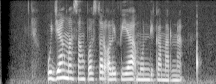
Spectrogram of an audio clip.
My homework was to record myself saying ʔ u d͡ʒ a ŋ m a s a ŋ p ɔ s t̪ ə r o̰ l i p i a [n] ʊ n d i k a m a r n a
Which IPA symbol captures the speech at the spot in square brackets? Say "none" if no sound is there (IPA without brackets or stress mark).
m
